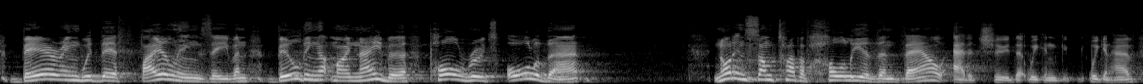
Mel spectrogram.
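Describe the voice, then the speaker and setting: Man, preacher, slightly high pitch, emphatic sermon delivery, conversational, informal, drawn-out key words. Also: a little mellow. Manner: conversational, informal asides to listeners. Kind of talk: sermon to a congregation.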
